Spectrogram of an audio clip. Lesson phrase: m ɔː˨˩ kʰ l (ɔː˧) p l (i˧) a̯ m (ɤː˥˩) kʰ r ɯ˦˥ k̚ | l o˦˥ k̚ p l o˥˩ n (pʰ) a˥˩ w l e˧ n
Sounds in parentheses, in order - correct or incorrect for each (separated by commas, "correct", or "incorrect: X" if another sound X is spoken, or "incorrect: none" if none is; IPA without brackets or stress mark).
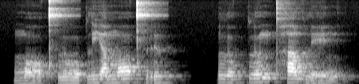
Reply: incorrect: oː˧, incorrect: i˥˩, incorrect: ɔː˥˩, correct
